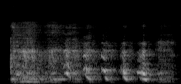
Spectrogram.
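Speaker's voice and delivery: high breathy laughing fit; real laughter at her own joke. Real, not acted.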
